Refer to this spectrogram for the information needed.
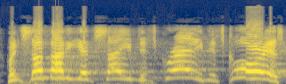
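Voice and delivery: high, loud, glorious shout; preaching shout. Real, not acted. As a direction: shout it to the rafters.

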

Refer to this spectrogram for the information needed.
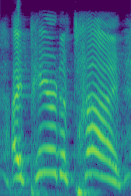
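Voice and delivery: ordinary talk

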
